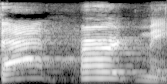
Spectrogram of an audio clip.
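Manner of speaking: loud, very high voice. Explaining tone of voice, the speaker repeats the same words: louder delivery. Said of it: "Same words, different volume".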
